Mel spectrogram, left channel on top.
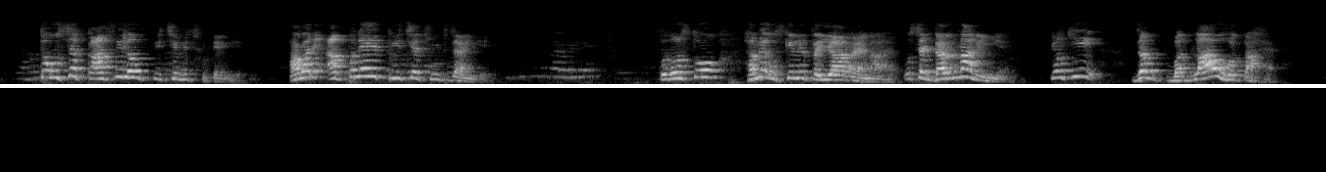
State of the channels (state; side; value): silent; right; digital silence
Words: तो उससे काफी लोग पीछे भी छूटेंगे, हमारे अपने पीछे छूट जाएंगे। तो दोस्तों, हमें उसके लिए तैयार रहना है, उससे डरना नहीं है। क्योंकि जब बदलाव होता है,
